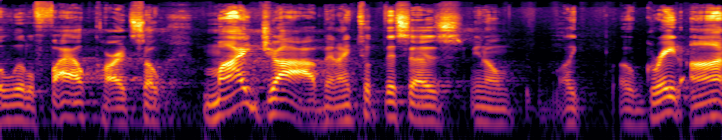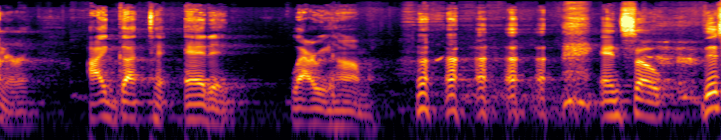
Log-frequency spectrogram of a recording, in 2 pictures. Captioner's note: laughs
